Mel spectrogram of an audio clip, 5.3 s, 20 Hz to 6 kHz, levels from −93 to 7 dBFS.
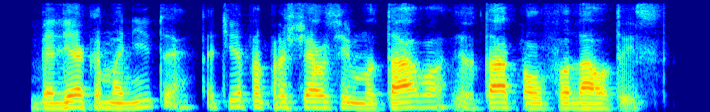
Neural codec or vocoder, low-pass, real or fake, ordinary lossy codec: codec, 16 kHz in and 24 kHz out, 1.1 kbps, FireRedTTS-2 codec; 5.4 kHz; fake; AAC, 48 kbps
